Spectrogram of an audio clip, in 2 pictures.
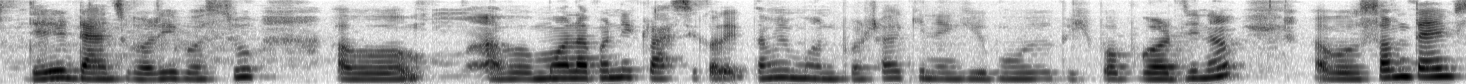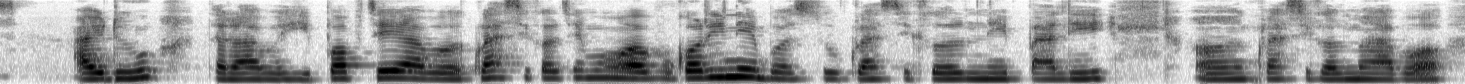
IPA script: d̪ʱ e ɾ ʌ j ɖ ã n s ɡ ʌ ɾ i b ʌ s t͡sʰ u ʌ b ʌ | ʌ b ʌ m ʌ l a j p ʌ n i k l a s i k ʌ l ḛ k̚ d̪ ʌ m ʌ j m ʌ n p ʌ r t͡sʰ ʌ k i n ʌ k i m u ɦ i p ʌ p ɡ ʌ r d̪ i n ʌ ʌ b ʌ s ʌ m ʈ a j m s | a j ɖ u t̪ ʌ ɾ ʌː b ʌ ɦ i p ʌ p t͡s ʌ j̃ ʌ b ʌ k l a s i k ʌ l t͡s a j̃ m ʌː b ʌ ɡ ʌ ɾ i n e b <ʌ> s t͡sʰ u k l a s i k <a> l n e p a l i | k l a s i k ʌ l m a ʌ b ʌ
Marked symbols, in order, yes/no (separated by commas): yes, no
